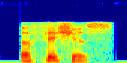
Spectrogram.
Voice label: "officious", English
